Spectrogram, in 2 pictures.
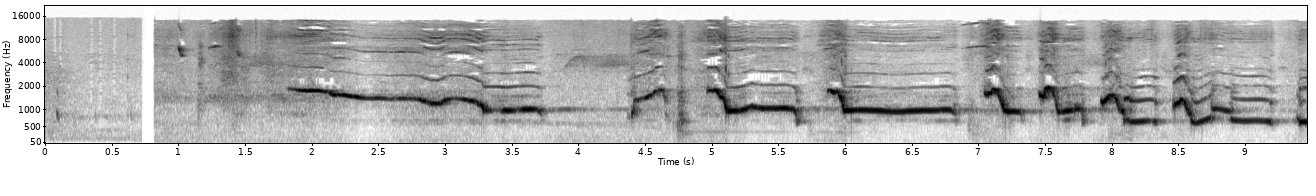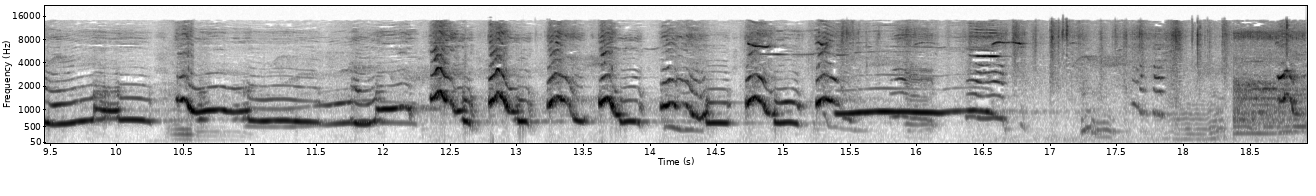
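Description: Several wolf pups howling together, high and wavering, with two voices often overlapping. The long howls break into many short, quick calls. It starts about two seconds in and fades near the end.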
